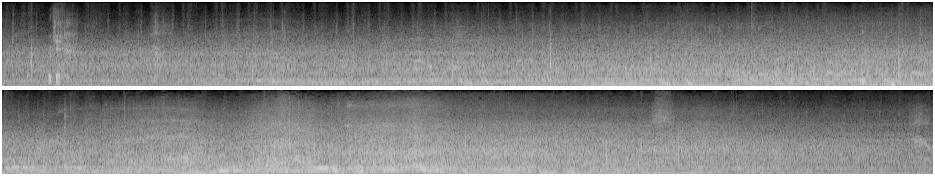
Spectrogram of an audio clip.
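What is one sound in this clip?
Footsteps tap on a paved pavement outdoors.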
